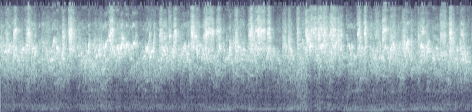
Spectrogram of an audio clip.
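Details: About forty budgies in a colony chirp in the morning, a sound made when happy; a steady wall of bright, rapid twitters and squeaky warbles, with occasional louder bursts rising above the crowd.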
